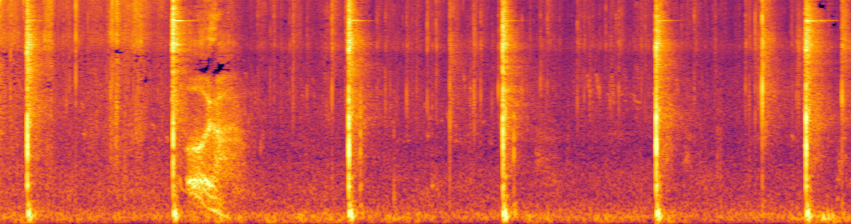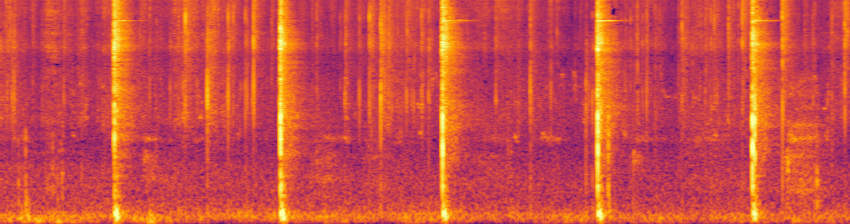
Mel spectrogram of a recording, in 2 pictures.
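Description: Sledgehammer blows driving a well pipe into the ground, a sharp strike about every two seconds, eleven in all. Just after the second blow there is a brief sound that falls in pitch.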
